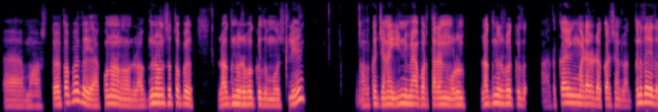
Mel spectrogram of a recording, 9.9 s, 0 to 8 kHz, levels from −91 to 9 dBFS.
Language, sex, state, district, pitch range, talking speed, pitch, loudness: Kannada, male, Karnataka, Bijapur, 125-155 Hz, 160 wpm, 135 Hz, -17 LUFS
